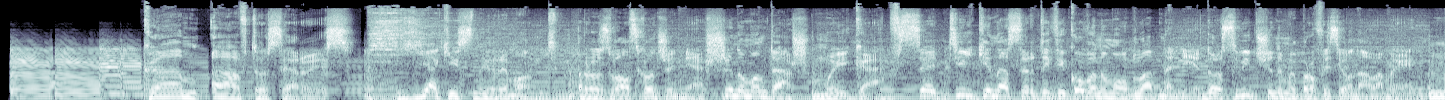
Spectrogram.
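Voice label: ukrainian voiceover locutor ucraniano, Ukrainian male voice over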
